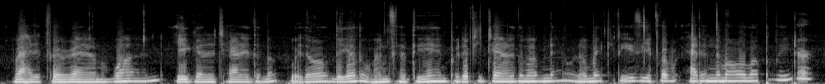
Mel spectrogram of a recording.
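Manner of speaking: lightly silly put-on voice, hungry and delirious; weird voice. Hungry quiz host getting silly, mildly put-on voice. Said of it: "I'm gonna stop being weird".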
